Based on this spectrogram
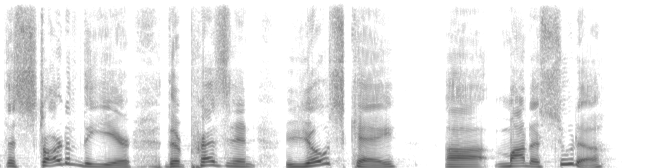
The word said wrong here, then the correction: Matsuda: Uh, said Matsuda. Matsuda, thank you.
